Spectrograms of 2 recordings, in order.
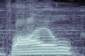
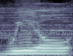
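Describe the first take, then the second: First: The name starts with v and rhymes with mile. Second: The name starts with w and rhymes with feel. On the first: "some people prefer vile" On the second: "some per- people prefer wheel"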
